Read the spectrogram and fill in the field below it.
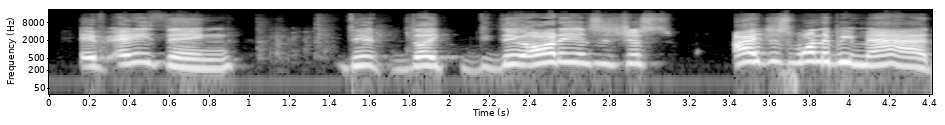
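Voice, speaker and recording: A woman's raised, projected voice with ordinary pitch variation. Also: dry, close sound with no echo. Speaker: pop culture podcast co-host. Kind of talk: casual chat.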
